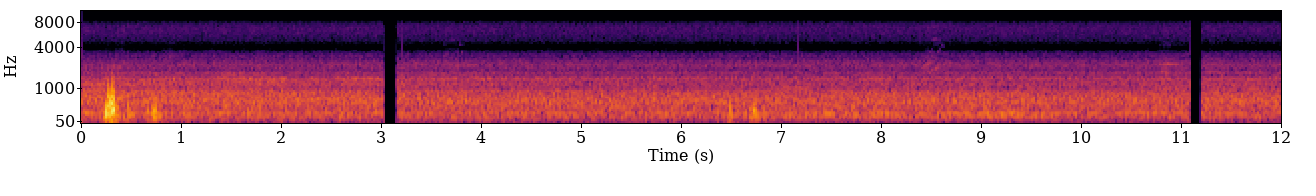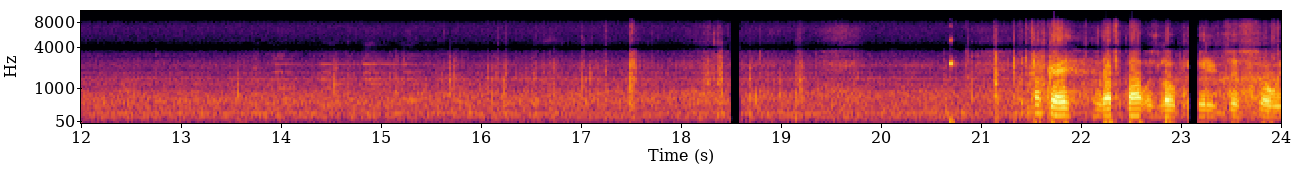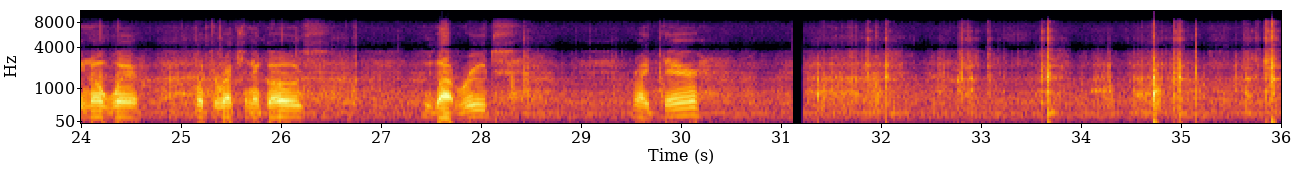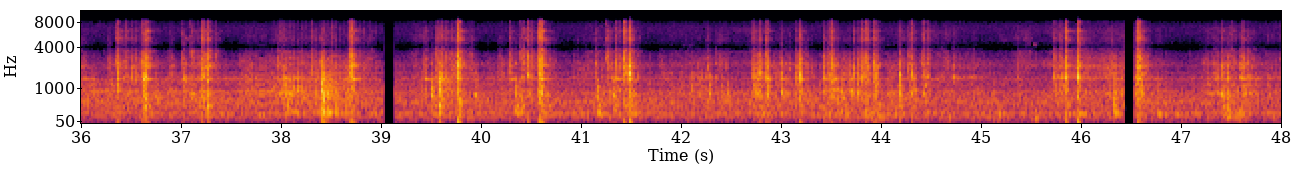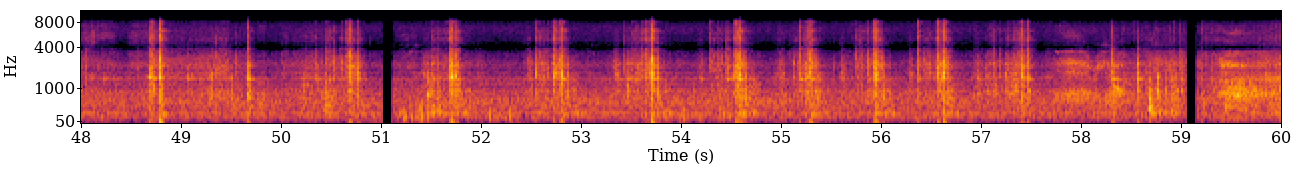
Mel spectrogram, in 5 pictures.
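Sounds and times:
steady low hum: 0.0s - 60.0s.

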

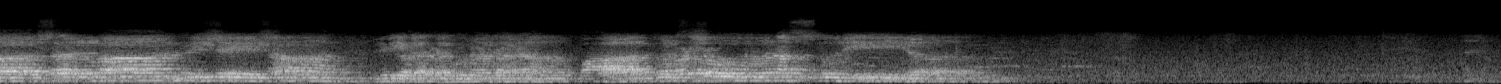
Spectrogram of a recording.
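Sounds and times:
man chanting verses: 0.0s - 10.3s.

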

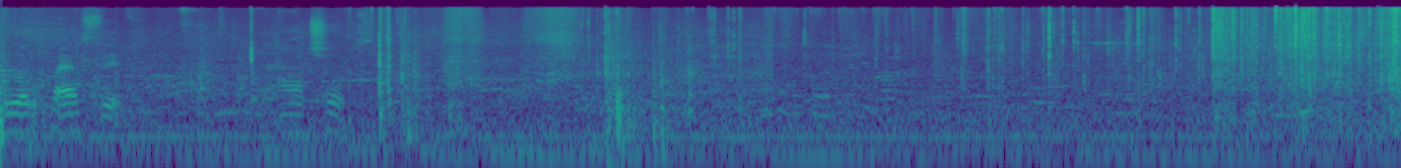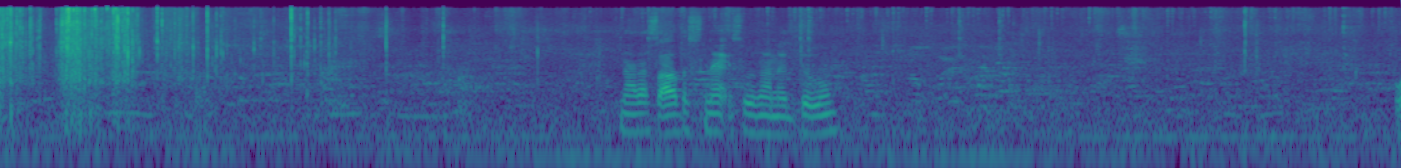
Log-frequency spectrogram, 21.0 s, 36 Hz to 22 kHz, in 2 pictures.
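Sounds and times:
low store hum: 0.0s - 21.0s
plastic bags crinkling: 4.3s - 13.5s.

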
